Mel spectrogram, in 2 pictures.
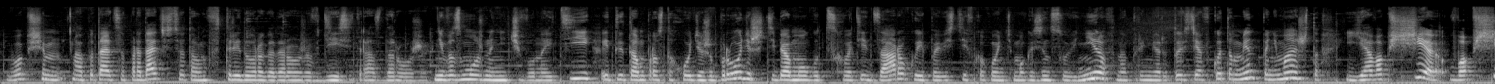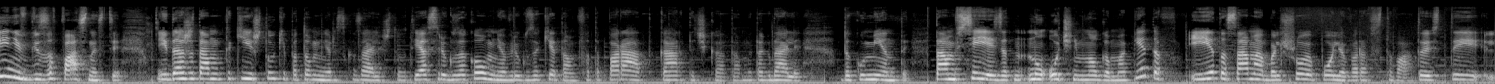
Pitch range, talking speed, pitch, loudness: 195-235 Hz, 185 wpm, 210 Hz, -16 LUFS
